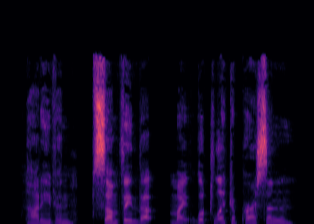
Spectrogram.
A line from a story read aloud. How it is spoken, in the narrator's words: I croak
